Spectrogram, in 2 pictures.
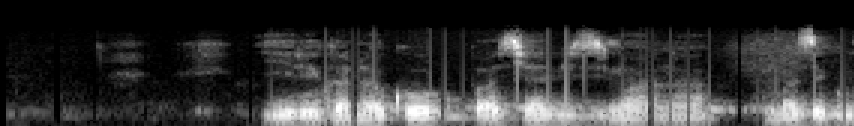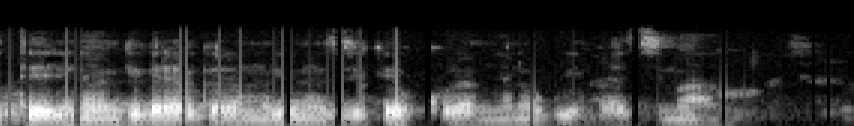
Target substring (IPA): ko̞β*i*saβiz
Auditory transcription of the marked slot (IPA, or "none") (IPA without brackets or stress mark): a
